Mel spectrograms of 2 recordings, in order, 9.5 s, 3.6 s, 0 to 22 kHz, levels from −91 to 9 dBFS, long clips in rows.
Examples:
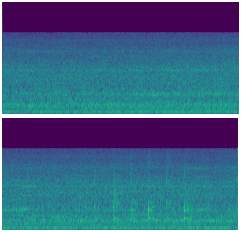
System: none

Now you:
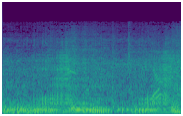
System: none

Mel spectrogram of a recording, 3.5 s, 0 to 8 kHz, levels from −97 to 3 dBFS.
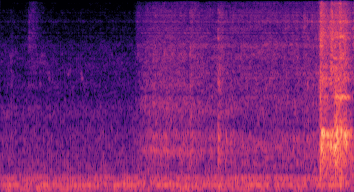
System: vocoder, WaveNeXt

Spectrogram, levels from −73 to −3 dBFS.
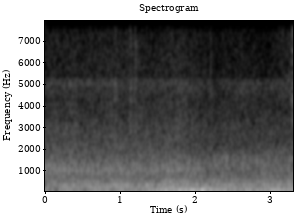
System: none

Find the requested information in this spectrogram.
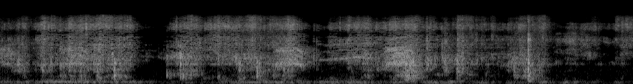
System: vocoder, WaveNeXt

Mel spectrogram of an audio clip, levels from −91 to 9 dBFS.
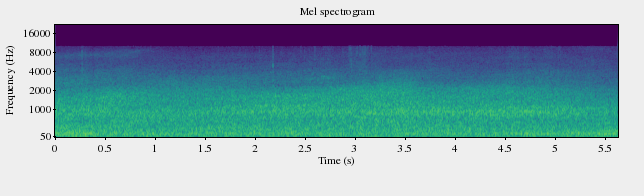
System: none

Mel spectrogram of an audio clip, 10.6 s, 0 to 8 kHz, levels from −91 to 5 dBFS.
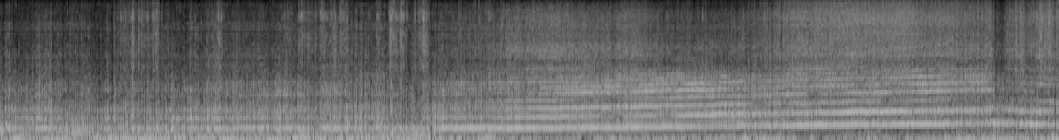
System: vocoder, WaveNeXt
